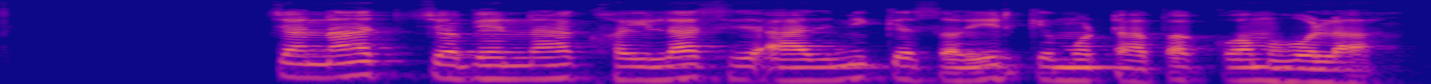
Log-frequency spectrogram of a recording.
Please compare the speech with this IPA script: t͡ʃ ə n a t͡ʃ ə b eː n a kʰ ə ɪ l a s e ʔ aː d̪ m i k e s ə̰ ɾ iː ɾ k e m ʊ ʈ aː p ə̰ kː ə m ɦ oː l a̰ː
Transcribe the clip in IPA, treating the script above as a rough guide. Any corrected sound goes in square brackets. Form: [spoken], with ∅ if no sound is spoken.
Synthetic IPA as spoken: t͡ʃ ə n a t͡ʃ ə b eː n a kʰ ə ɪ l a s e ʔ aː d̪ m i k e s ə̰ ɾ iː ɾ k e m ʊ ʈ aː p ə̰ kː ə m ɦ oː l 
